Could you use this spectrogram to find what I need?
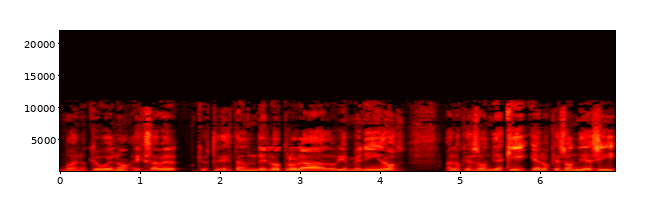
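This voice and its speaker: At a moderate pace, a man with a dark, mellow tone talks at a medium pitch with ordinary pitch variation in a dry, close sound with no echo. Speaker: pastor and radio host. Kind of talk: radio devotional and interview.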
